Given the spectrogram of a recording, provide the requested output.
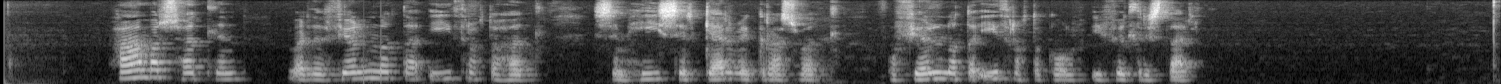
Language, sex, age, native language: Icelandic, female, 40-49, Icelandic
